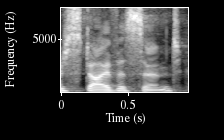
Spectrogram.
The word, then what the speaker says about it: Stuyvesant: I'm sure that's not how it's pronounced in Dutch, but that's how we pronounce it in New York. Uh, we have Stuyvesant Place, Stuyvesant School, Stuyvesant uh, Street, so to us, he's Peter Stuyvesant.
